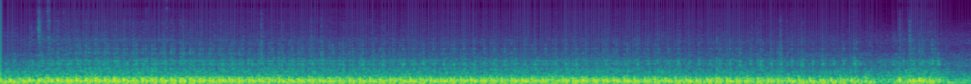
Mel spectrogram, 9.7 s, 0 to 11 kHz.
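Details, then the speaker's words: 2011 Nissan Rogue with P0300 random misfire code, power loss and heavy vibration, before coil pack and spark plug replacement: very rough stumbling idle with lots of misfiring. "today we are working on a 2011 Nissan Rogue and the conditions that we're seeing are a very very rough idle we also have a lot of misfiring and a ton of vibration"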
